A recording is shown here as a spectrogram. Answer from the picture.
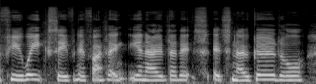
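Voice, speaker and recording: Noticeable background noise sits behind the speech. A woman talks at a very fast pace and a medium pitch. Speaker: artist. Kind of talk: interview.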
